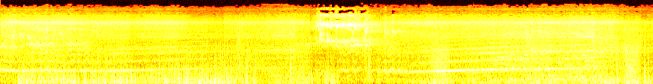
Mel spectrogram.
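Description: Electric go-kart motor whining, its pitch rising and falling with speed, over a rumble of wheels and wind noise on the microphone. About six seconds in there is a brief high squeal of the tyres sliding through a tight turn.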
